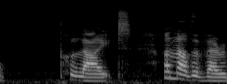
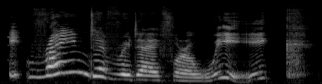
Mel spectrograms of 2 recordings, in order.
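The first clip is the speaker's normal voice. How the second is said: WEEK drawn out, dipping then lifting; slow, leave "week" unfinished; hanging fall-rise on "week"; fall-rise intonation; 4 semitones higher, slower than usual. Shown as a demonstration. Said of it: "we haven't finished speaking yet".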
